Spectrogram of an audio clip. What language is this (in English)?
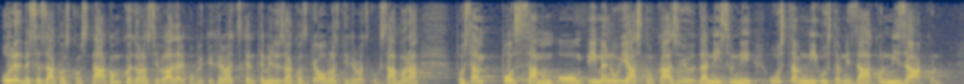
Croatian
